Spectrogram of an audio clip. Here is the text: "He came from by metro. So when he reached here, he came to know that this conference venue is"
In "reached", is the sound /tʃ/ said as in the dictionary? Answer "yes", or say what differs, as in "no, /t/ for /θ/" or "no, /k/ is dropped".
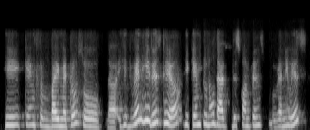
no, /s/ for /tʃ/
